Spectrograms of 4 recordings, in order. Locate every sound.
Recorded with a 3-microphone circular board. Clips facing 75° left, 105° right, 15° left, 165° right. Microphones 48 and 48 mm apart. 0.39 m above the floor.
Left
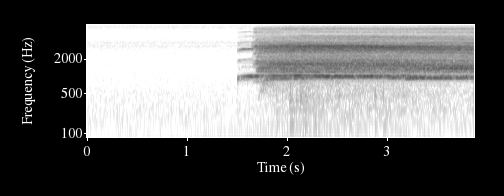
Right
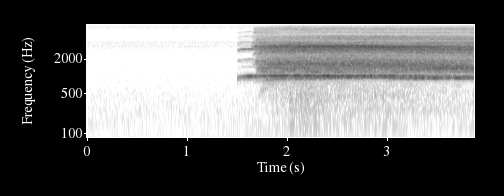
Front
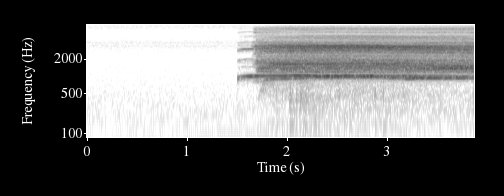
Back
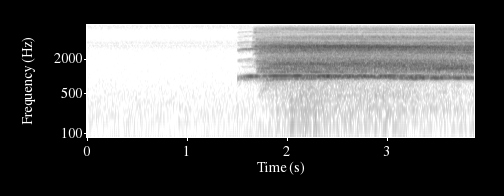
1.5 s a scream: 10° right, 0.9 m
